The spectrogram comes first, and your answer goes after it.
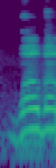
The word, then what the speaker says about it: Wobo: great Robo escape and no we're not mispronouncing that it's Robo with a double you know it's supposed to sound like cute for robot it might actually in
